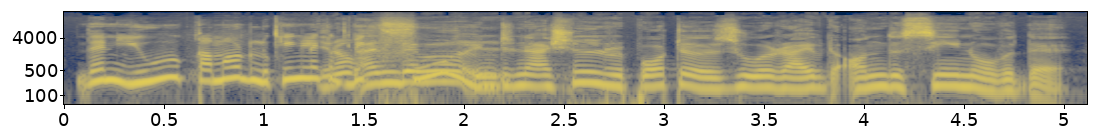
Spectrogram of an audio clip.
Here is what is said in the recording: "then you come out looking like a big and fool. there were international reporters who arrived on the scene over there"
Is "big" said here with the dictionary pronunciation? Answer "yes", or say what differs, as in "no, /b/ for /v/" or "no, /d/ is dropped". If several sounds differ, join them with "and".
no, /ɡ/ is dropped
